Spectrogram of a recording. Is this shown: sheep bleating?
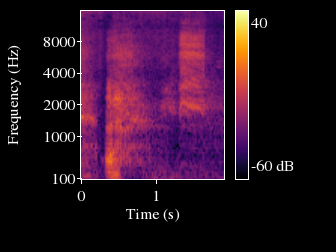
no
